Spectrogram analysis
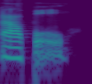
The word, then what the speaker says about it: apple: Our next word was apple. Again, we hear the stress on the first syllable.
